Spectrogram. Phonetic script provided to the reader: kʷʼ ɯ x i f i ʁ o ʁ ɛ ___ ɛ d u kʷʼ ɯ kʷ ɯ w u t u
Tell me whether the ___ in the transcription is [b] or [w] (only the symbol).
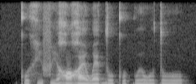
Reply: w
